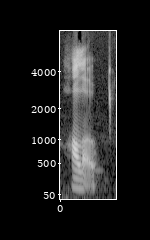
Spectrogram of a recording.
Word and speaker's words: Halo: And his answer to the question is Halo is actually pronounced hollow.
